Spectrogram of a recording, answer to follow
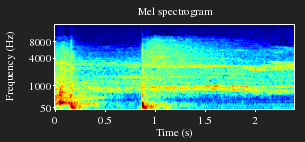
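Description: Live drum kit accents: two quick hits at the start, then a bass drum hit with a cymbal crash about a second in, the cymbal ringing on and slowly fading.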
